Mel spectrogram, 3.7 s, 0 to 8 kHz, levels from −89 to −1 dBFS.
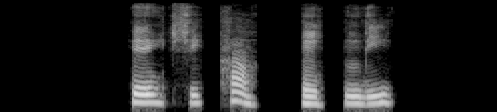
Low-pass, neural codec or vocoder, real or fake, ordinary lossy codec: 7.2 kHz; codec, 44.1 kHz, 1.7 kbps, Pupu-Codec; fake; Opus, 64 kbps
